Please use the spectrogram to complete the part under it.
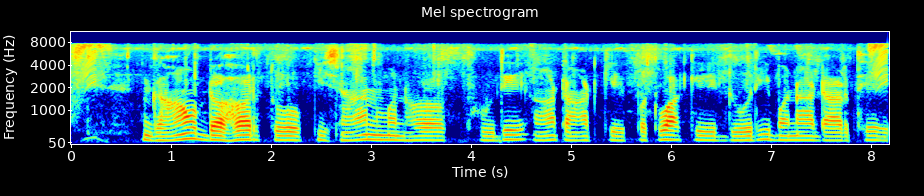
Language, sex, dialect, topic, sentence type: Chhattisgarhi, male, Eastern, agriculture, statement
